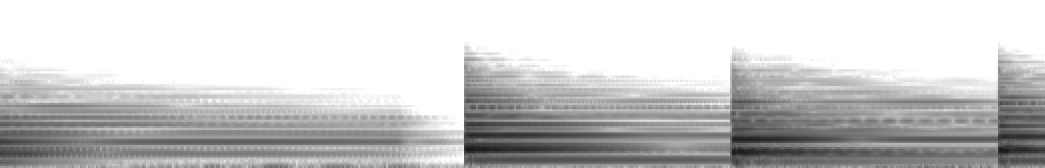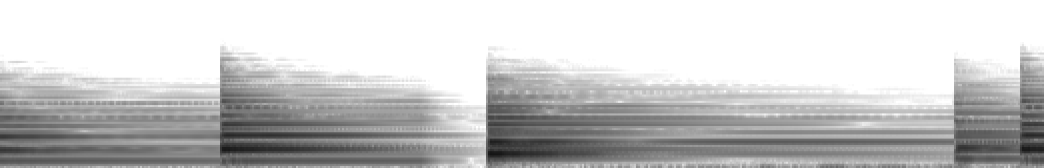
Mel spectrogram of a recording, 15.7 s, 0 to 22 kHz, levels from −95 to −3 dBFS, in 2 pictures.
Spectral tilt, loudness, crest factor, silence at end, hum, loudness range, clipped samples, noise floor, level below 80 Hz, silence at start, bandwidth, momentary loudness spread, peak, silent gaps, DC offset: -9 dB/octave; -23 LUFS; 20 dB; 0 s; none; 11 LU; under 0.1%; -56 dBFS; -62 dBFS; 0 s; 6.2 kHz; 23 LU; -4 dBFS; none; under 0.1%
